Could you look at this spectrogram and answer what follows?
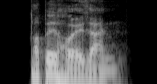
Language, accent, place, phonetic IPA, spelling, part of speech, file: German, Germany, Berlin, [ˈdɔpl̩ˌhɔɪ̯zɐn], Doppelhäusern, noun, De-Doppelhäusern.ogg
- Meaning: dative plural of Doppelhaus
